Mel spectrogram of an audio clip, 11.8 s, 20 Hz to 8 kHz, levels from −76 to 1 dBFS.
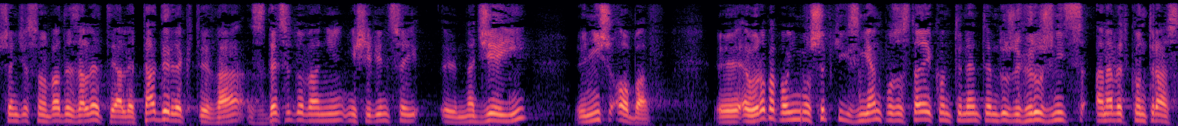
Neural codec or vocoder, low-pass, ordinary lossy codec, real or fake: none; 7.2 kHz; none; real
